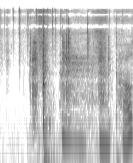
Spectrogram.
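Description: A short scratchy rustle of yarn being drawn through knitted stitches with a yarn needle, about half a second in, as the knitted ball is gathered closed; a woman's voice follows.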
